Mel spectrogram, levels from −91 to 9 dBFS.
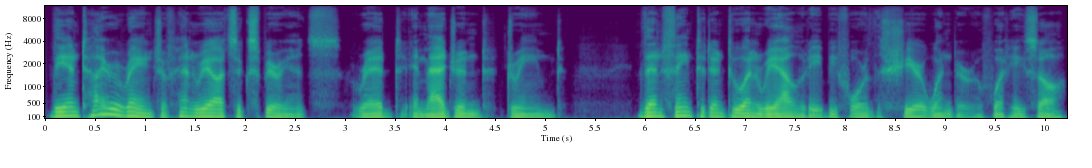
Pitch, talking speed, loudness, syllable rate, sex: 95 Hz, 125 wpm, -19 LUFS, 4.4 syllables/s, male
